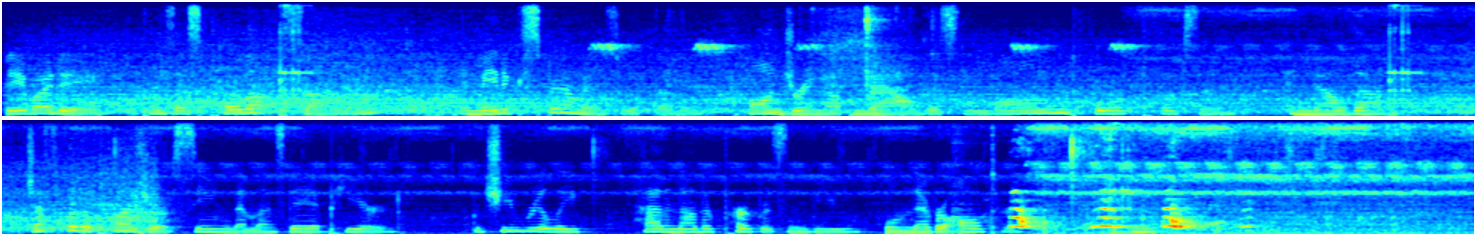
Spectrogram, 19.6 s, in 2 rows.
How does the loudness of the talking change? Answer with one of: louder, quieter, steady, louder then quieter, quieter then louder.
steady.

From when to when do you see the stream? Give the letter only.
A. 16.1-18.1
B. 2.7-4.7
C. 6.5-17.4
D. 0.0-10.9
D.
